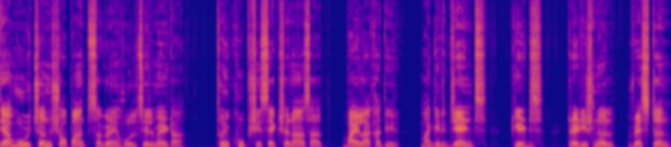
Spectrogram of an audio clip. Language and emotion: Goan Konkani, neutral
